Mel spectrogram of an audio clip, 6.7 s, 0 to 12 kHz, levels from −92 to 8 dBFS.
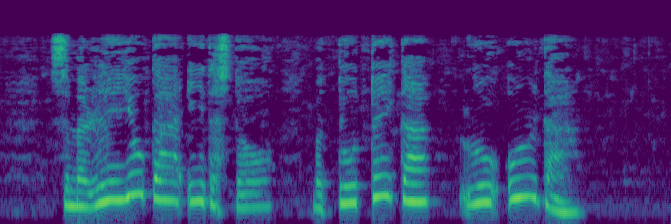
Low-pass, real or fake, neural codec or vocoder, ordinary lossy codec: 7.2 kHz; fake; codec, 16 kHz, 16 kbps, FreqCodec, larger model; MP3, 96 kbps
